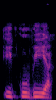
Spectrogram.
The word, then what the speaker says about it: IQVIA: Es fácil, somos IQVIA, es como lo llamamos nosotros.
